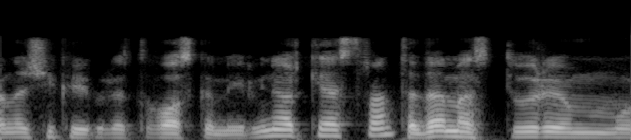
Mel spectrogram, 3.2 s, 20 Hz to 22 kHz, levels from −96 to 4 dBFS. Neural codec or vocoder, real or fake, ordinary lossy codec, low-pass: codec, 16 kHz, 1 kbps, X-Codec, WavLM features, trained on Multilingual LibriSpeech; fake; Opus, 64 kbps; 7.2 kHz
